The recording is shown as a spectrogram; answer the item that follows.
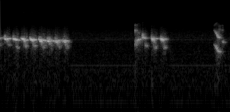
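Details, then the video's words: Waterslager canary song: a fast, liquid, bubbling roll about a second long, then shorter gurgling phrases separated by silences. "Kanarie waterslager aan het zingen"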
